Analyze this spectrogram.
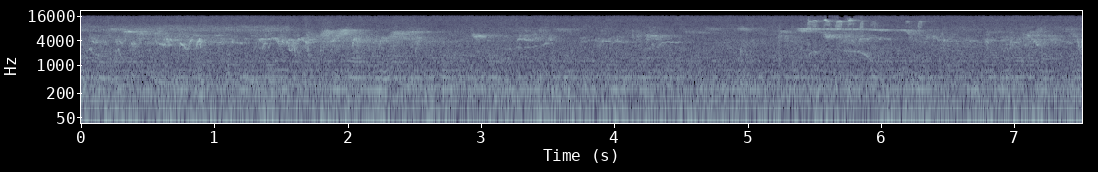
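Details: Little honey bees enjoying their breakfast, feeding together. A faint, continuous low drone hums beneath lively high bird chirping and twittering that runs throughout, with a brighter burst of birdsong near the end.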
